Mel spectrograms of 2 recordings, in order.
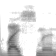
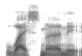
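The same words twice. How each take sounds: First: The name begins with a V sound. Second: The name begins with a W sound. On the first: This is the original German way of saying it. "It's like a V sound. Yeah, Weissman, it's right. German" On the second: This is how people in America usually say it. "I'm used to in America hearing Weissman"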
